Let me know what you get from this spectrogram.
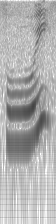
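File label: "fui2", Cantonese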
